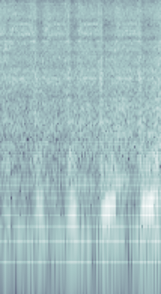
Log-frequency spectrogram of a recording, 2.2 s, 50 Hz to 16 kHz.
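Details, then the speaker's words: Holden VT Commodore V6, first start after sitting bone dry: three throttle blips each sag and falter, nearly stalling, while the muffler throbs; exhaust or muffler suspected blocked. "But it's running. Look at it. Hey. Oh, you rev it and it goes to die."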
